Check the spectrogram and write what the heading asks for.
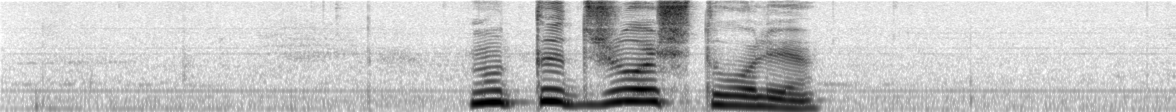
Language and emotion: Russian, angry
